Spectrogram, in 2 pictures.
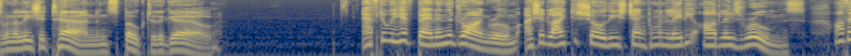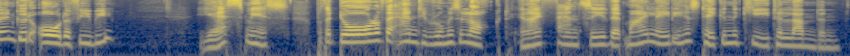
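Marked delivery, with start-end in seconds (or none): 3.6-9.6 put-on higher young lady's voice, brisk at first; young lady to maid. A narrator's reading. Alicia asks the maid. 10.5-16.9 a deferential maid explaining; timid maid. A narrator's reading. Maid Phoebe answering.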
